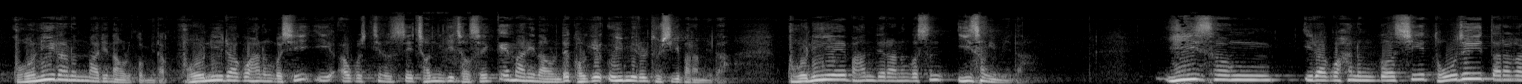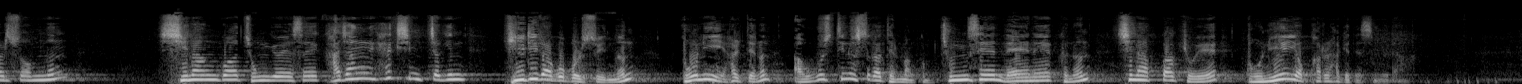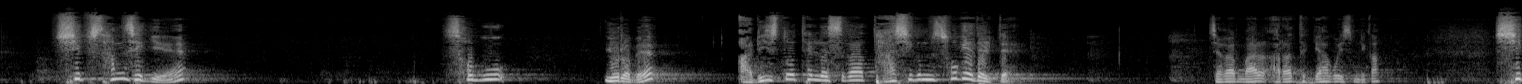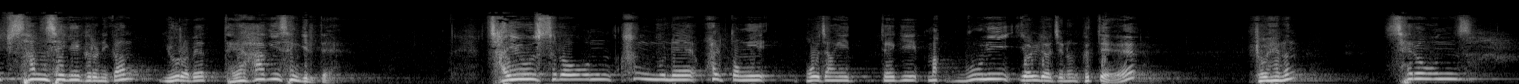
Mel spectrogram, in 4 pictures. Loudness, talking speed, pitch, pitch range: -22 LUFS, 225 characters per minute, 190 Hz, 150-220 Hz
